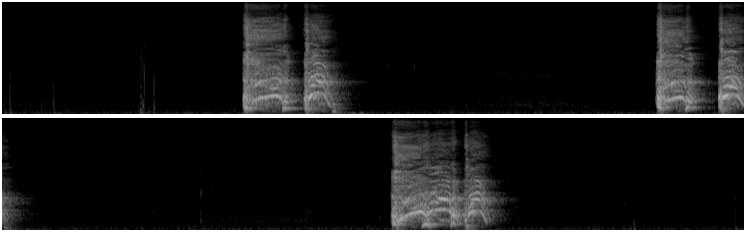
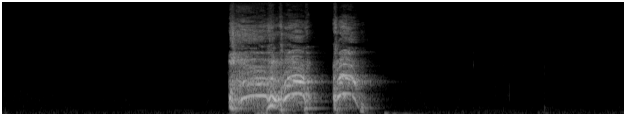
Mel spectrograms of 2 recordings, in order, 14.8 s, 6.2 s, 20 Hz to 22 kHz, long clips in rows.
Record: {"three_cough_length": "14.8 s", "three_cough_amplitude": 10849, "three_cough_signal_mean_std_ratio": 0.33, "cough_length": "6.2 s", "cough_amplitude": 12676, "cough_signal_mean_std_ratio": 0.35, "survey_phase": "alpha (2021-03-01 to 2021-08-12)", "age": "45-64", "gender": "Male", "wearing_mask": "No", "symptom_cough_any": true, "symptom_onset": "2 days", "smoker_status": "Never smoked", "respiratory_condition_asthma": false, "respiratory_condition_other": false, "recruitment_source": "Test and Trace", "submission_delay": "2 days", "covid_test_result": "Positive", "covid_test_method": "RT-qPCR", "covid_ct_value": 20.0, "covid_ct_gene": "ORF1ab gene", "covid_ct_mean": 20.6, "covid_viral_load": "170000 copies/ml", "covid_viral_load_category": "Low viral load (10K-1M copies/ml)"}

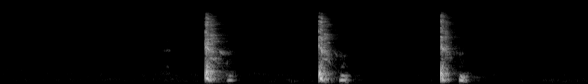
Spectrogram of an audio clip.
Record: {"three_cough_length": "5.9 s", "three_cough_amplitude": 27864, "three_cough_signal_mean_std_ratio": 0.2, "survey_phase": "beta (2021-08-13 to 2022-03-07)", "age": "18-44", "gender": "Female", "wearing_mask": "No", "symptom_cough_any": true, "symptom_runny_or_blocked_nose": true, "symptom_shortness_of_breath": true, "symptom_sore_throat": true, "symptom_diarrhoea": true, "symptom_fatigue": true, "symptom_fever_high_temperature": true, "symptom_headache": true, "symptom_loss_of_taste": true, "symptom_onset": "5 days", "smoker_status": "Ex-smoker", "respiratory_condition_asthma": false, "respiratory_condition_other": false, "recruitment_source": "Test and Trace", "submission_delay": "2 days", "covid_test_result": "Positive", "covid_test_method": "RT-qPCR", "covid_ct_value": 15.2, "covid_ct_gene": "ORF1ab gene", "covid_ct_mean": 15.7, "covid_viral_load": "7000000 copies/ml", "covid_viral_load_category": "High viral load (>1M copies/ml)"}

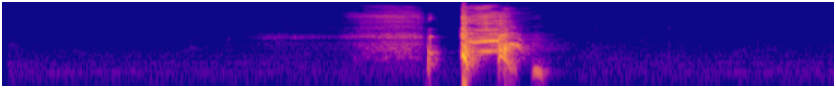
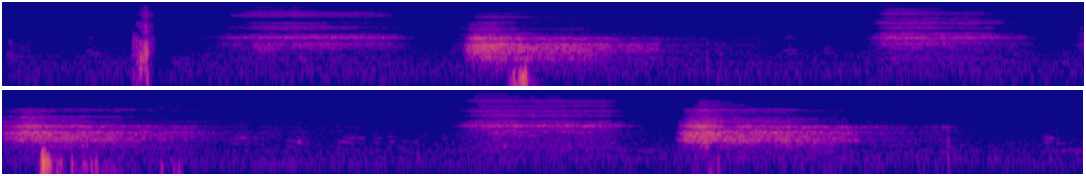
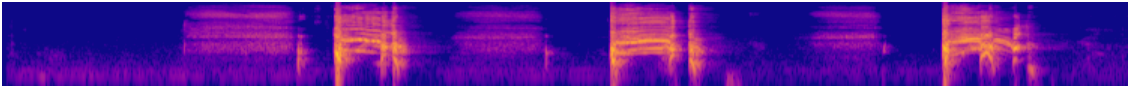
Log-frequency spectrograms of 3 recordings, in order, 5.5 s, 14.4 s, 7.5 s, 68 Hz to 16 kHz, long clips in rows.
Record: {"cough_length": "5.5 s", "cough_amplitude": 32768, "cough_signal_mean_std_ratio": 0.2, "exhalation_length": "14.4 s", "exhalation_amplitude": 2913, "exhalation_signal_mean_std_ratio": 0.47, "three_cough_length": "7.5 s", "three_cough_amplitude": 32768, "three_cough_signal_mean_std_ratio": 0.35, "survey_phase": "beta (2021-08-13 to 2022-03-07)", "age": "45-64", "gender": "Female", "wearing_mask": "No", "symptom_none": true, "smoker_status": "Ex-smoker", "respiratory_condition_asthma": false, "respiratory_condition_other": false, "recruitment_source": "REACT", "submission_delay": "2 days", "covid_test_result": "Negative", "covid_test_method": "RT-qPCR", "influenza_a_test_result": "Negative", "influenza_b_test_result": "Negative"}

